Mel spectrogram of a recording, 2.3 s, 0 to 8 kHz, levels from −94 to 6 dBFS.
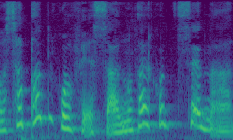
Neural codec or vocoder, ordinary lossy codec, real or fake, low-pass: none; none; real; none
